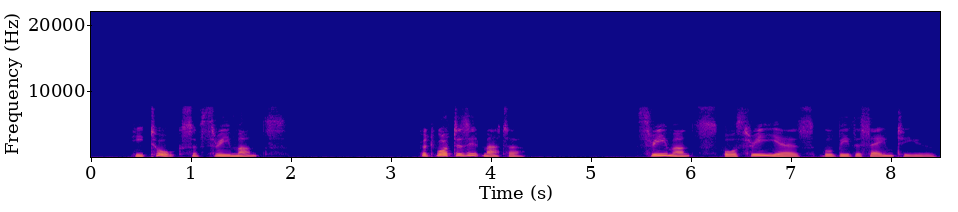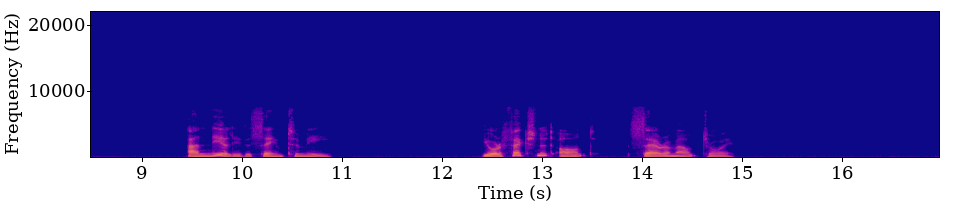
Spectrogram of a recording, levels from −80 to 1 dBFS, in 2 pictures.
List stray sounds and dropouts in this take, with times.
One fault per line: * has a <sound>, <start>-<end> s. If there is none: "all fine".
all fine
